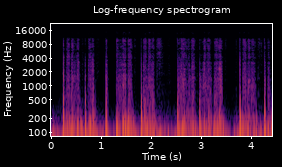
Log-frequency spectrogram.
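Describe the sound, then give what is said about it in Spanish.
A pen scratches across paper while a map of Mesopotamia is drawn: many quick, scratchy strokes broken by sharp taps as the pen lifts and lands, steady and fairly quiet. “Ok, ¿me podrías dibujar este mapa? Vale, lo intentaré.”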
